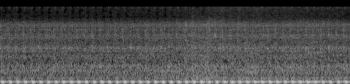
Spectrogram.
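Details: Yamaha R15 V3 brought in pushed although it was not dead: a steady, even low thump at a smooth idle with no misses or knocks. Normal idle.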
